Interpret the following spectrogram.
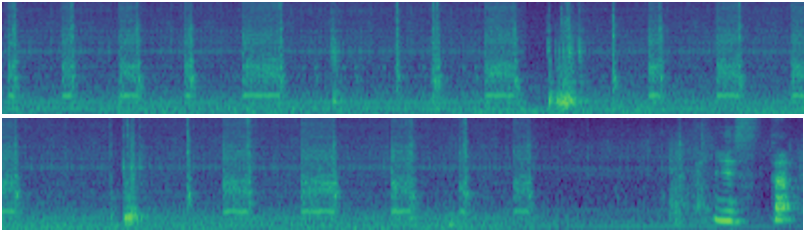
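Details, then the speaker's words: Old Sony floppy drive, microphone right up close: crunchy irregular seek clicks and head stepping about three per second over faint motor hum; drive working normally, actually quiet in person. "but then just hear this Sony one which I had from way back I had this one and that rock tech one together um back in the day but this one gives a nice crunchy sound I really like it"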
